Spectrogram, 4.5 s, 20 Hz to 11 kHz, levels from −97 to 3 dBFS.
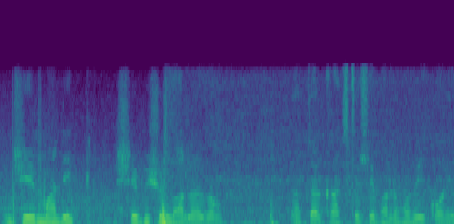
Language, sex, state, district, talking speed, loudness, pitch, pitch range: Bengali, female, West Bengal, Jhargram, 145 wpm, -31 LUFS, 220 Hz, 215-230 Hz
